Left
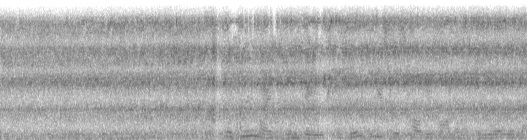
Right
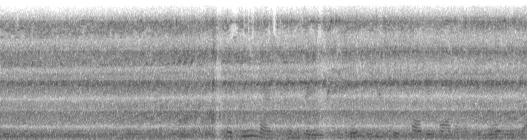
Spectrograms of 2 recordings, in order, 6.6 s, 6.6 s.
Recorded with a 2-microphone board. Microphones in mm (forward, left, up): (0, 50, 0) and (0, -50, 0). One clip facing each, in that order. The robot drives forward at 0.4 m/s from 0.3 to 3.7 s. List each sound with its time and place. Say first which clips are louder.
0.0 s a drone: right 16 dB; 75° right (ahead or behind); by 6.6 s 65° right (ahead or behind)
2.8 s a woman speaking: right 12 dB; 45° right (ahead or behind)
